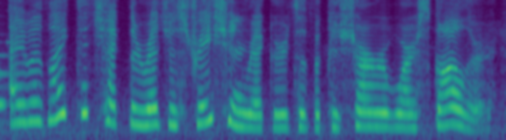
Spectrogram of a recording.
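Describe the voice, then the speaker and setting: A woman voicing a small, wise, gentle goddess who speaks in a measured, formal way in an anime game. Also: very high voice. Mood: calm, businesslike. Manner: measured, soft-spoken, formal. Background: background music.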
